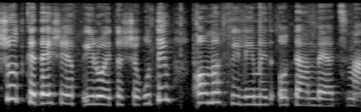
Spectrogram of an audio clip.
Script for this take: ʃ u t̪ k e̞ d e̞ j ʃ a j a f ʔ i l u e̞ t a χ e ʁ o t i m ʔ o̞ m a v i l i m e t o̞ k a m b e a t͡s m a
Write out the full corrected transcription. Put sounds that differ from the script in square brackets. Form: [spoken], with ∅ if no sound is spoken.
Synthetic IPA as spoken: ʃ u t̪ k e̞ d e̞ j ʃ [e] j a f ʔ i l u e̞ t a [ʃ] e ʁ [u] t i m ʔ o̞ m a [f] i l i m e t o̞ [t] a m b e a t͡s m a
